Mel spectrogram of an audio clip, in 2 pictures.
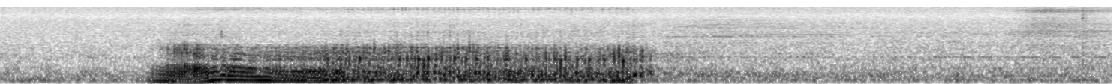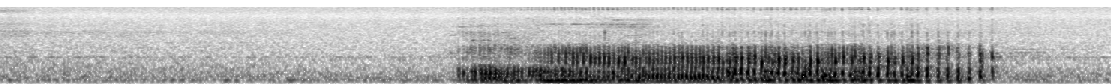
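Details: Pug snoring while asleep with her eyes open: two long, loud rattling snores with a quiet pause between them, the noisy sleep breathing of a flat-faced dog.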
